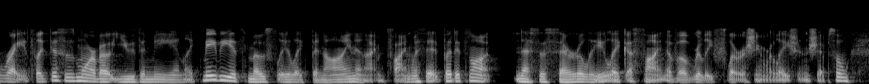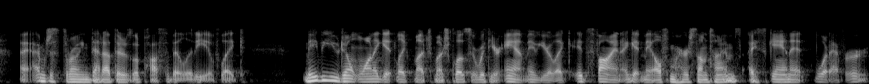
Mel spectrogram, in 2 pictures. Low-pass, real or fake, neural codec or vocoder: 5.4 kHz; real; none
